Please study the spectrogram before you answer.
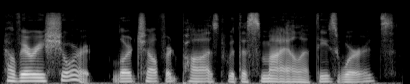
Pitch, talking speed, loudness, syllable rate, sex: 140 Hz, 175 wpm, -18 LUFS, 4.6 syllables/s, female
